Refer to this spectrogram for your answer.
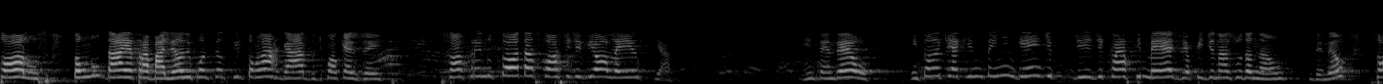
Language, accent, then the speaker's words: Portuguese; Maranhão, Brazil; moved away as an adult; eu vim do Maranhão para tratar esse filho. Graças a Deus eu enraizei aqui.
